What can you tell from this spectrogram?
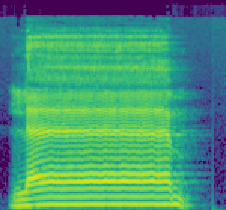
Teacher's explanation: লাম হরফটির মাখরাজ হলো জিহ্বার আগার কিনারা উপরের দাঁতের মাড়ির সঙ্গে লাগিয়ে উচ্চারিত হয়।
